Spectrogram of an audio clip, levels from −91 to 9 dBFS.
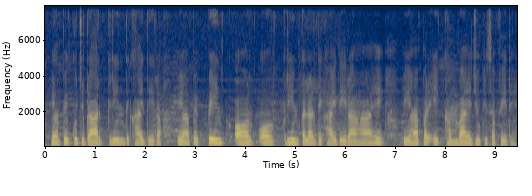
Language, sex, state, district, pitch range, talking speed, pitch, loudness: Hindi, female, Bihar, Saran, 195-210 Hz, 180 wpm, 200 Hz, -19 LUFS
